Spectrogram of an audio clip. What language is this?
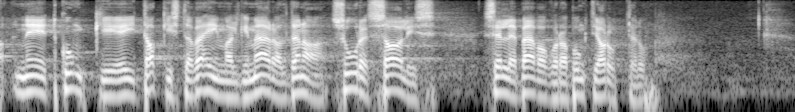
Estonian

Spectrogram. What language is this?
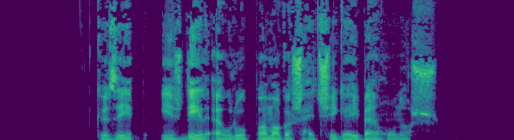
Hungarian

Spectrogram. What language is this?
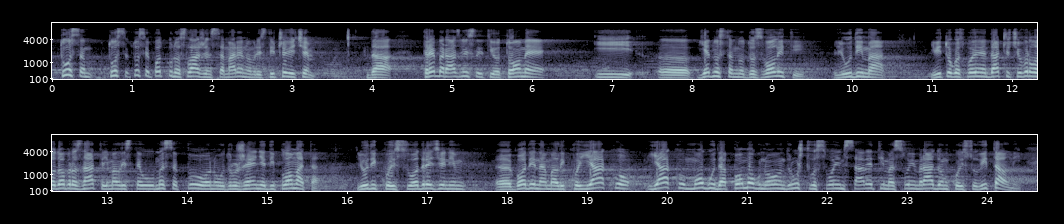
Serbian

